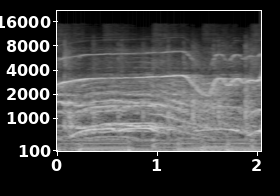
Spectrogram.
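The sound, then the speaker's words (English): A crowd cheers at the start of a sports talk show, with loud whoops, yells and rising and falling shouts layered into a continuous, energetic roar. “Good cheering.”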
